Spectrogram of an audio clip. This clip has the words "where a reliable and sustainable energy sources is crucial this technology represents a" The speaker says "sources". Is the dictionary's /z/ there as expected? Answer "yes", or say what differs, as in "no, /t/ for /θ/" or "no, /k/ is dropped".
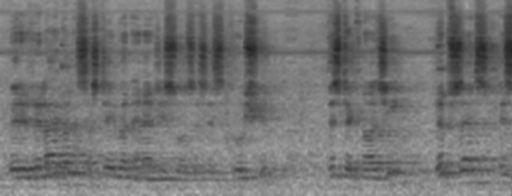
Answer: no, /s/ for /z/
